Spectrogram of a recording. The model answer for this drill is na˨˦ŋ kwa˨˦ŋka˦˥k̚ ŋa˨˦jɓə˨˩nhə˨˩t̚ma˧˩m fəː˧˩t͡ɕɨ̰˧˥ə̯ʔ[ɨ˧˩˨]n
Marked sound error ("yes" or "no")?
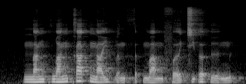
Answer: no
